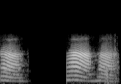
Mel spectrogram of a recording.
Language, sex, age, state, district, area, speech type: Sindhi, female, 60+, Maharashtra, Thane, urban, conversation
